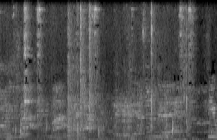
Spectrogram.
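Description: Indistinct voices of people talking in the background, with faint music and a few light clicks.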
